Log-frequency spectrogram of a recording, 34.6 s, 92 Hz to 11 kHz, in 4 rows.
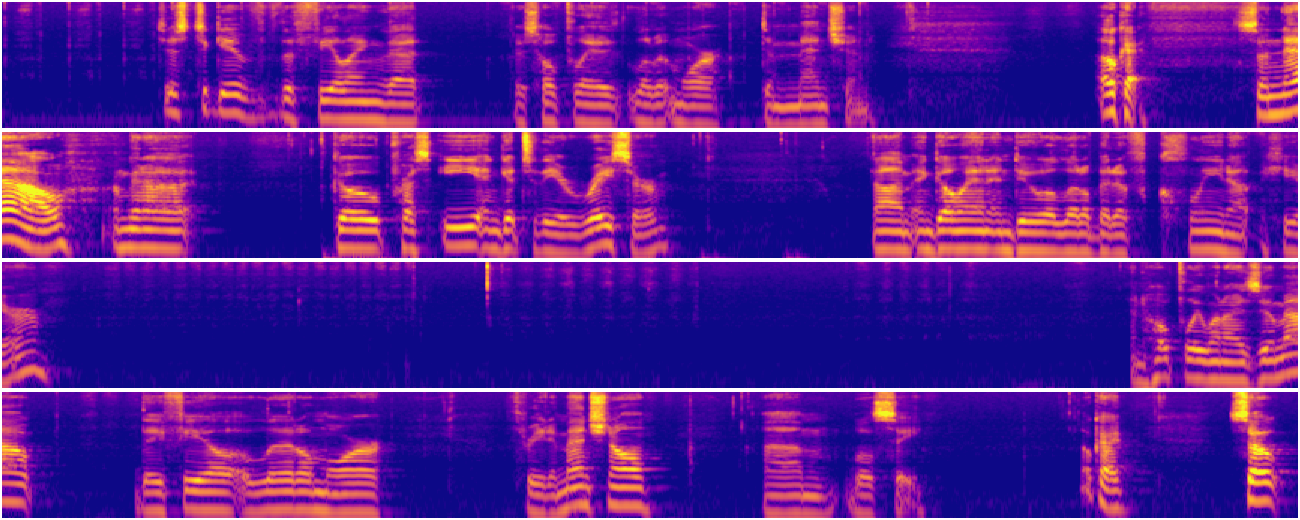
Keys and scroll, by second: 9.5 e, 10.8 ,, 11.0 ,, 11.1 ,, 11.3 ,, 13.3 ., 13.9 ,.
